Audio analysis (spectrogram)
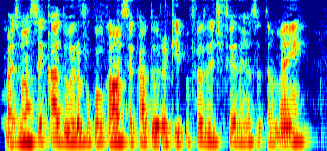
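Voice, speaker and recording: A woman's voice: lowish voice, flat delivery, rapid-fire. Woman showing off her house on her phone, chatty, pointing stuff out. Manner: chatty, addresses viewers, pointing things out. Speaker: home vlogger. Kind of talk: casual home tour chat. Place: cold stone house basement, indoors. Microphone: handheld phone camera.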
